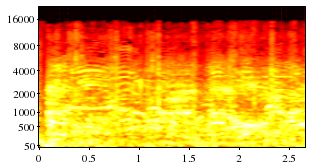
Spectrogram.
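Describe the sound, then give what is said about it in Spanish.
A large crowd cheers and shouts with joy for Pope Leo XIV as he passes standing in the Popemobile along the main facade of the Royal Palace in Spain, many voices overlapping in a steady roar, with scattered applause breaking through; loud and continuous throughout. “El momento, gritos de alegría, aplausos, vítores a León XIV que ha recorrido todo el frontal de la fachada principal de este Palacio Real en el Papamóvil de pie, saludando a todo el público.”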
